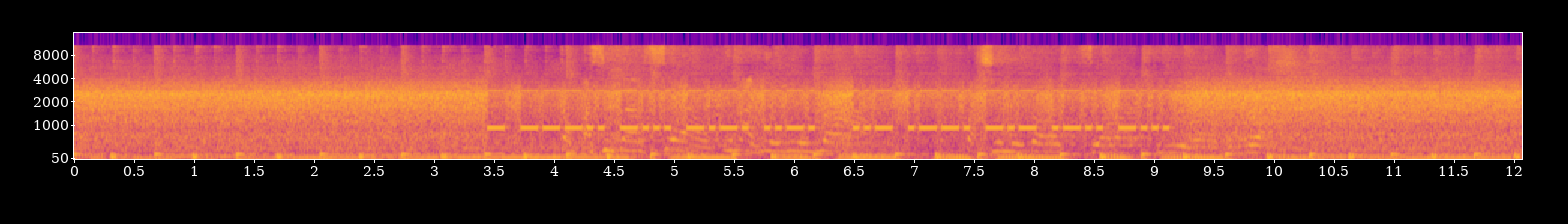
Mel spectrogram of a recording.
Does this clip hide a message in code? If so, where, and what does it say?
Yes: Morse code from 3.4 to 9.2 s, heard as a keyed tone, machine-sent, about 26 wpm, 930 Hz, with room echo. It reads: T8BCF UPKLB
